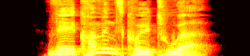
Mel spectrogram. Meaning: welcoming culture
- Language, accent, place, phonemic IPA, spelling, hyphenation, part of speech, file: German, Germany, Berlin, /vɪlˈkɔmənskʊltuːɐ̯/, Willkommenskultur, Will‧kom‧mens‧kul‧tur, noun, De-Willkommenskultur.ogg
